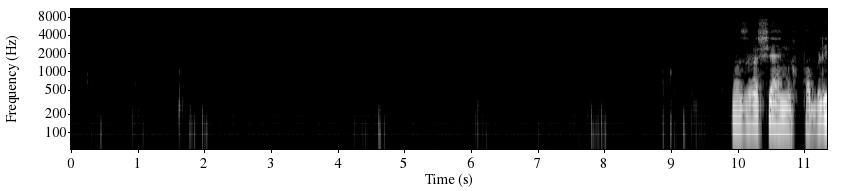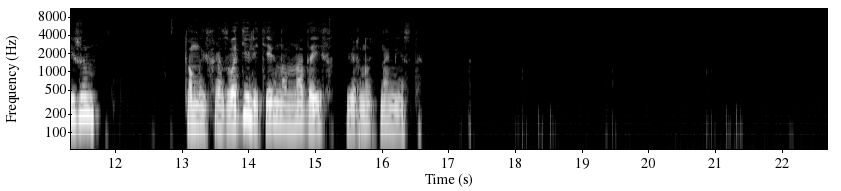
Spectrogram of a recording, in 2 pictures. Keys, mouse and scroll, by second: 0.8 click, 1.5 r, 4.5 middle click, 5.9 click, 7.0 middle click, 7.7 r, 9.2 middle click, 11.8 middle click, 15.0 middle click, 15.0 click, 15.7 r, 17.9 click, 18.4 r, 20.8 click, 21.3 r.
